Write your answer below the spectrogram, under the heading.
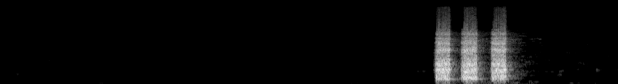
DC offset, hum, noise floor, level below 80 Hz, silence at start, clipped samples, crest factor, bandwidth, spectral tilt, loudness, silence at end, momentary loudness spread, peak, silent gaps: under 0.1%; none; -80 dBFS; -54 dBFS; 4.35 s; under 0.1%; 18 dB; 16 kHz; -4.5 dB/octave; -9 LUFS; 1.1 s; 6 LU; 0 dBFS; none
